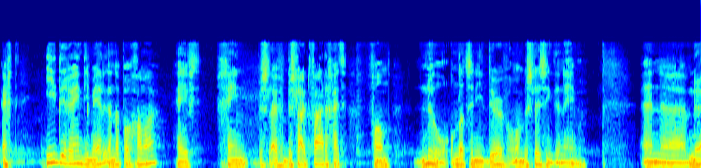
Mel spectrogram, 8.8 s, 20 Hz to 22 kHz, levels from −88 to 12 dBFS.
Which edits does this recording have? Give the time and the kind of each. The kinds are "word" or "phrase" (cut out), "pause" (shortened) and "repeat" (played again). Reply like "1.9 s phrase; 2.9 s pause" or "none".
none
